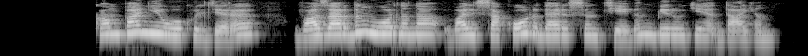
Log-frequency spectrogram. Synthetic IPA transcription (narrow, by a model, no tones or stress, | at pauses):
kʰo̞mpanʲijawɵkʲɪld̪e̞ɾɪ | vɑzɑɾd̪əɴwo̞ɾnənɑvalʲsako̞rd̪æɾɪsɪnt̪ʰe̞ɡʲɪnbe̞ɾuɡʲe̞d̪ɑjən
